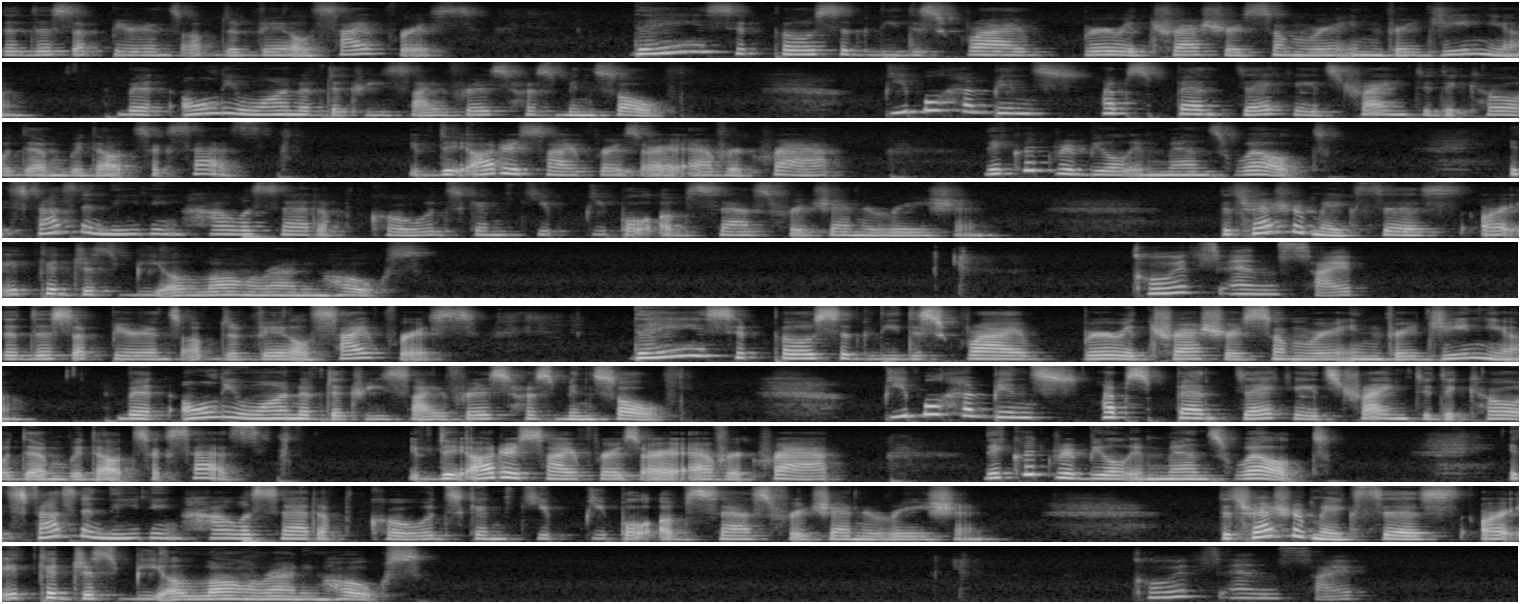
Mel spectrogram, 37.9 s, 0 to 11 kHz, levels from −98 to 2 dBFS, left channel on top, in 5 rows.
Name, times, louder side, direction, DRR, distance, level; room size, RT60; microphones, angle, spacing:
voice 1, 0.0-2.4 3.1-7.7 8.2-10.9 11.4-16.4 17.2-19.3 20.1-21.8 22.3-22.5 22.8-27.7 28.1-28.3 28.8-32.4, right 5 dB, 85° right, 0.6 m, -30 dB
voice 2, 36.0-37.1, left 6 dB, 55° left, 0.4 m, -35 dB
10.0 x 7.2 x 2.4 m
head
